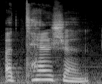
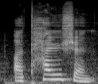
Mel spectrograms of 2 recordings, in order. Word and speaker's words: attention: 再来看第四个重点单词叫做 attention，这个单词呢我们注意字母 e 发的是一个小口的的音啊，不要读成 attention 啊。我们在发这个 at 的音的时候，开口切记不要太大啊，开口只有一指宽，然后非常的干脆利落短促，把这个音发出来 attention。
